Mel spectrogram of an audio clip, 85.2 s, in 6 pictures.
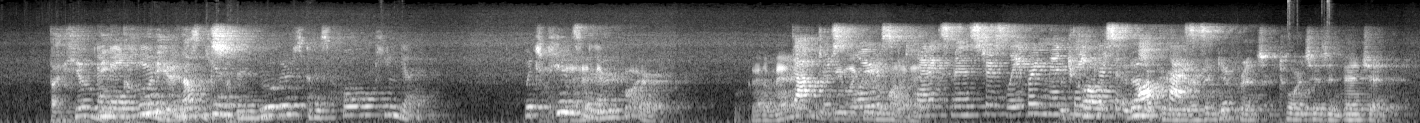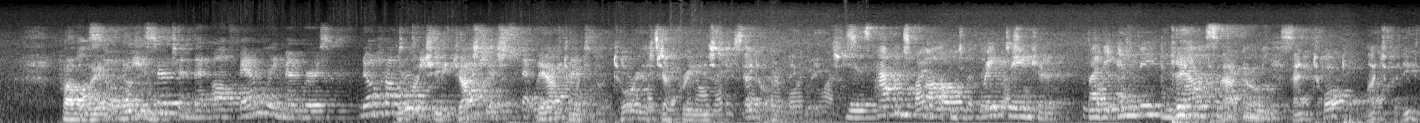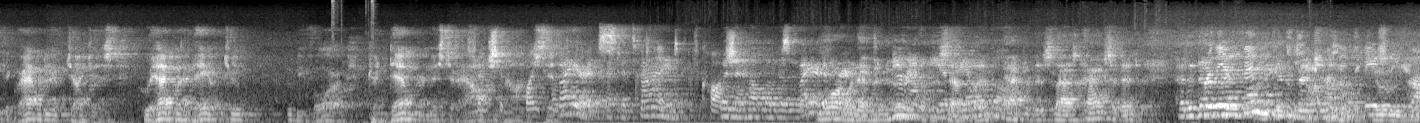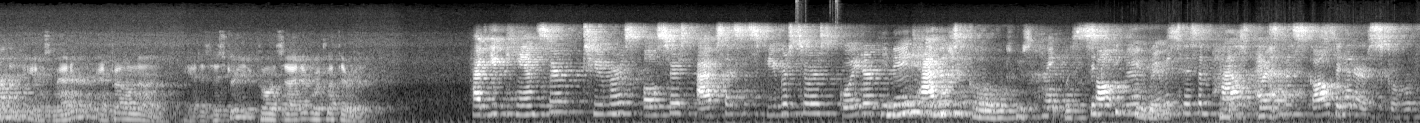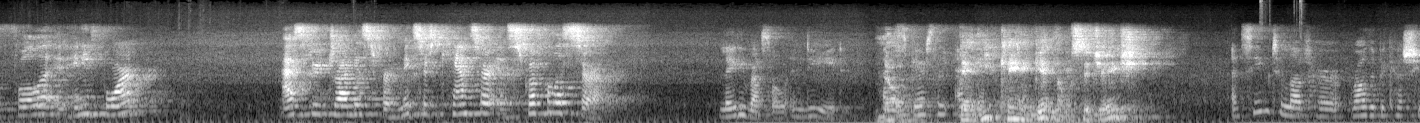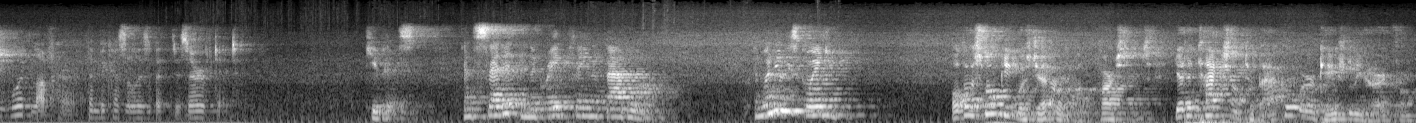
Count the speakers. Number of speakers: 8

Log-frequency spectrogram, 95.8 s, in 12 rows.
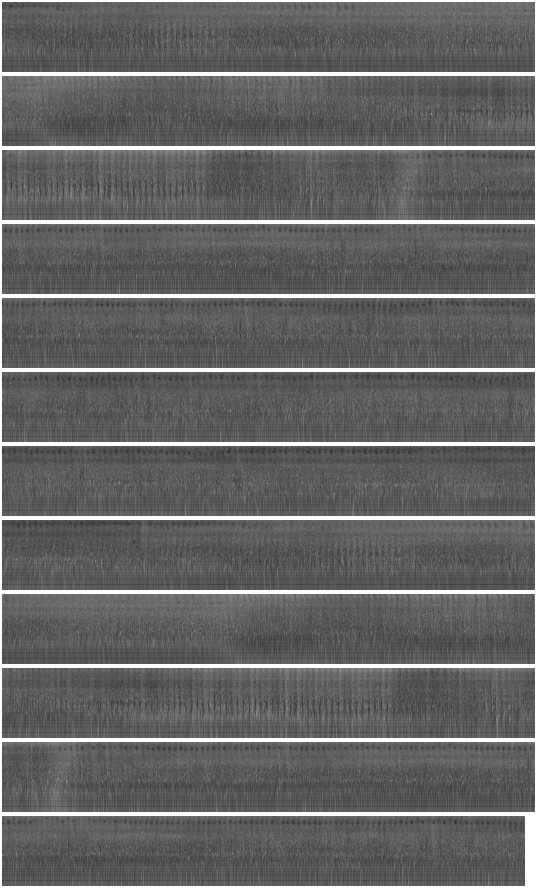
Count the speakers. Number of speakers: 0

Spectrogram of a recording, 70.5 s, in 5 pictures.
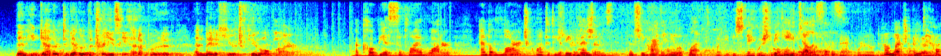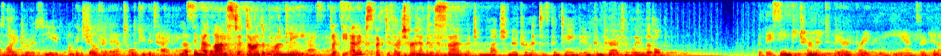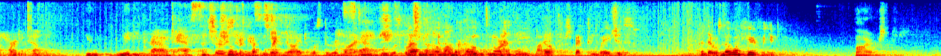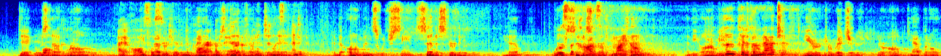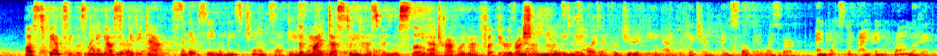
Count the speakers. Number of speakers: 7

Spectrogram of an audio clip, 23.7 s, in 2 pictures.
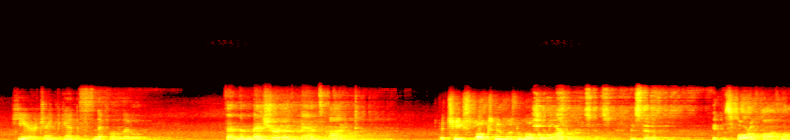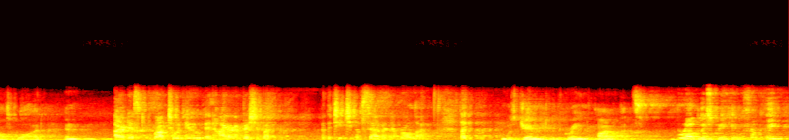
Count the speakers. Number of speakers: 6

